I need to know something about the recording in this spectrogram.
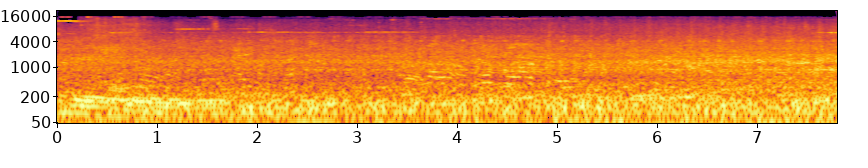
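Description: A bus engine idles close by.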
